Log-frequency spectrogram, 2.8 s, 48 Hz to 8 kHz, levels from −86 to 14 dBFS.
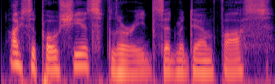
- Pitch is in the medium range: No, low, 110 Hz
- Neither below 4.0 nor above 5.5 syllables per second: Yes, 5.3 syllables/s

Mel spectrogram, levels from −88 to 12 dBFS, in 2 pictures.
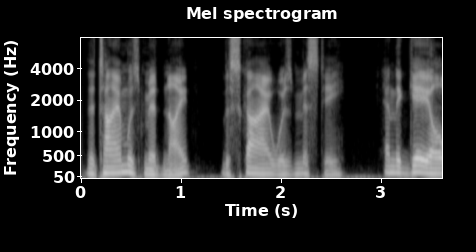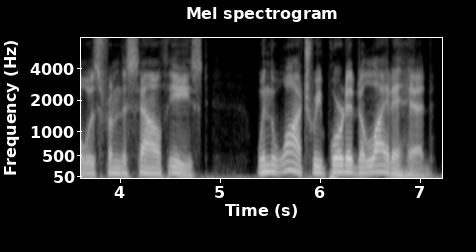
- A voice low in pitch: Yes, low, 115 Hz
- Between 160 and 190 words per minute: Yes, average, 185 wpm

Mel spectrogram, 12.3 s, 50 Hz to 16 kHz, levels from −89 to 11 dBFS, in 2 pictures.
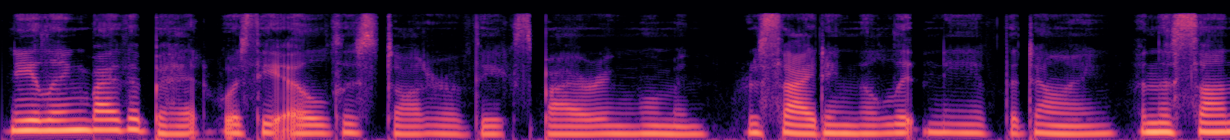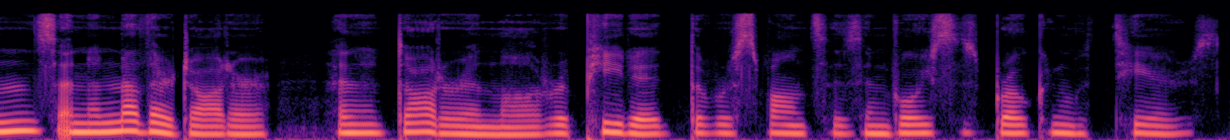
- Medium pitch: Yes, medium, 180 Hz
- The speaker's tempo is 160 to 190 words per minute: Yes, average, 180 wpm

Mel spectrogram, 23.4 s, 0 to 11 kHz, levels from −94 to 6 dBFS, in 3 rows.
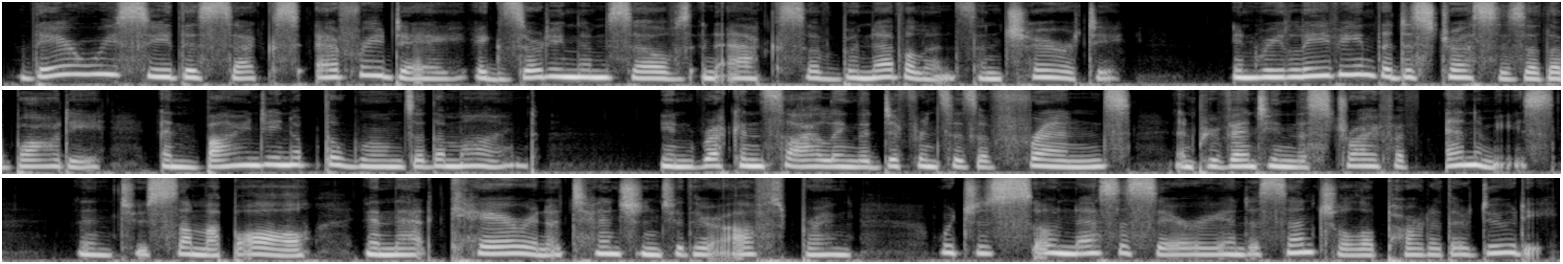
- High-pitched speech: Yes, high, 230 Hz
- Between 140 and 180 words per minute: Yes, average, 170 wpm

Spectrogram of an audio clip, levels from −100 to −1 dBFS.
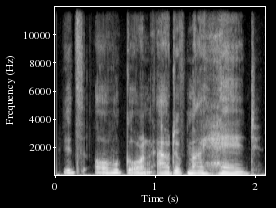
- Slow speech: No, average, 200 wpm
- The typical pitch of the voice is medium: Yes, medium, 155 Hz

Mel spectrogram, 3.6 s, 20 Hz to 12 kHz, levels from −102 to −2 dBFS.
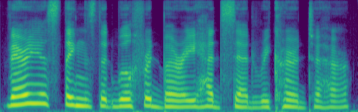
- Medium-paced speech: Yes, average, 165 wpm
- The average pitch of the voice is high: Yes, high, 200 Hz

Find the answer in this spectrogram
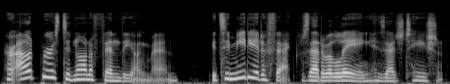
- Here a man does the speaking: No, female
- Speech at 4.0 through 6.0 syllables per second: No, 6.6 syllables/s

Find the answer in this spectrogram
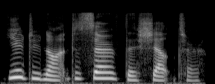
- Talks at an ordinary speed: Yes, average, 165 wpm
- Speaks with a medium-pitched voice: No, high, 240 Hz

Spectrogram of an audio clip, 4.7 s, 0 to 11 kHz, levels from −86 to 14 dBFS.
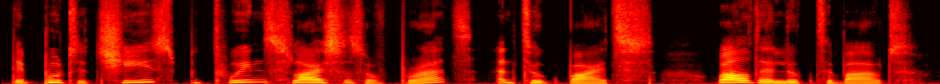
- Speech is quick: No, average, 190 wpm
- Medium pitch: No, high, 210 Hz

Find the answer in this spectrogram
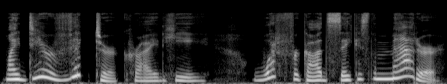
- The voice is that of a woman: Yes, female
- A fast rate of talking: No, average, 160 wpm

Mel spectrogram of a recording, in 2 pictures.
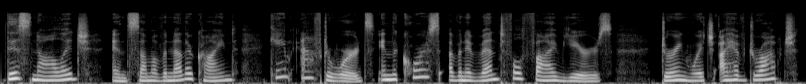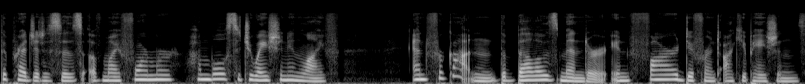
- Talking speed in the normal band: Yes, average, 150 wpm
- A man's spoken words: No, female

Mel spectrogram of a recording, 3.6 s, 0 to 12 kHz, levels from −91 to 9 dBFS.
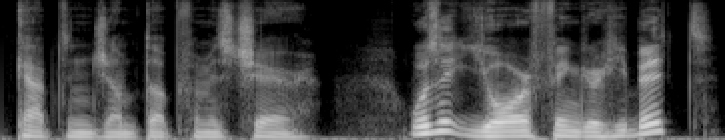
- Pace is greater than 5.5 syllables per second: No, 5.3 syllables/s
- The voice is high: No, low, 115 Hz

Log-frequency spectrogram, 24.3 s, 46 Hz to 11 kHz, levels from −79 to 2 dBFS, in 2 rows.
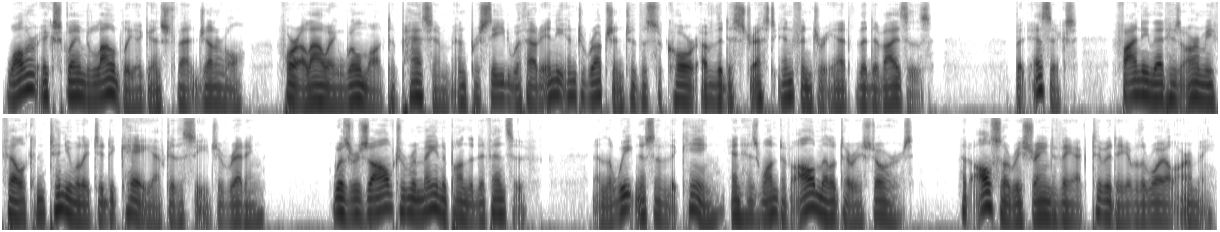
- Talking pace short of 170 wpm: No, average, 175 wpm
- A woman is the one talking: No, male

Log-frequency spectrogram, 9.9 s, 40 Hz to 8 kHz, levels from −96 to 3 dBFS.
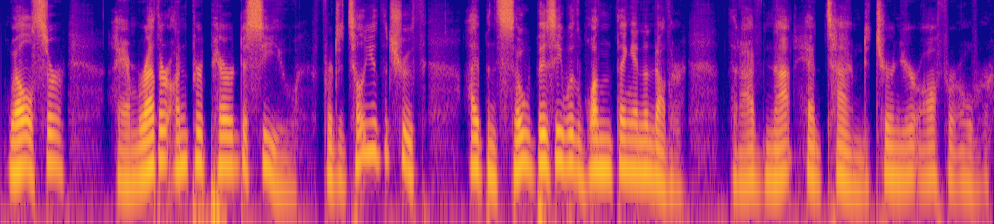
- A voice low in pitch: Yes, low, 130 Hz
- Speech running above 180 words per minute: Yes, fast, 205 wpm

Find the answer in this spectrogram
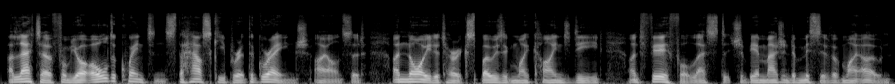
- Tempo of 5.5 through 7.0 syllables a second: Yes, 6.2 syllables/s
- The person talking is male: Yes, male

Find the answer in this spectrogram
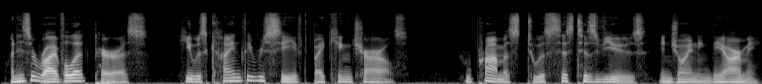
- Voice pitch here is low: Yes, low, 115 Hz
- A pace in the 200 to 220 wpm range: No, average, 175 wpm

